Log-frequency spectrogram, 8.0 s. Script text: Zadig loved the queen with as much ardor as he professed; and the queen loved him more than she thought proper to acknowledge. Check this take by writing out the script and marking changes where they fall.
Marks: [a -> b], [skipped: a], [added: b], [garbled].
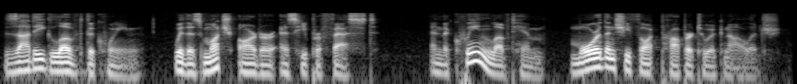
Zadig loved the queen with as much ardor as he professed; and the queen loved him more than she thought proper to acknowledge.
